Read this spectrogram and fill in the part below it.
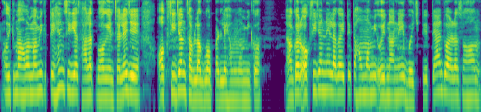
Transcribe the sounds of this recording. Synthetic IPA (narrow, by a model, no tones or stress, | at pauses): ojʈʰmaɦəməɾməmikt̪eɦənsiɾijəsɦalət̪̚bʱɔɡelt͡ʃʰəled͡ʒeɔksid͡ʒənsəbʱləɡbəpəɽleɦəmməmike | əɡəɾɔksid͡ʒənːɛjləɡajt̪et̪ɔɦəmːəmiʔojʈʰnanəbəjt͡ʃt̪et̪ãd̪waɾasə̃ɦəm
